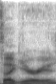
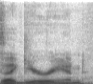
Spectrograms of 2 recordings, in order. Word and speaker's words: Zygerian: Wrecker says Zygerian, she says Zygerian.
